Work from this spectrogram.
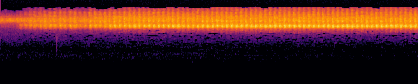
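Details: Grasshoppers heard with no music, a soothing insect chorus: a very high, thin, pulsing trill that fades in over the first second, then holds steady and loud with rapid even pulses, and no other sounds.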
